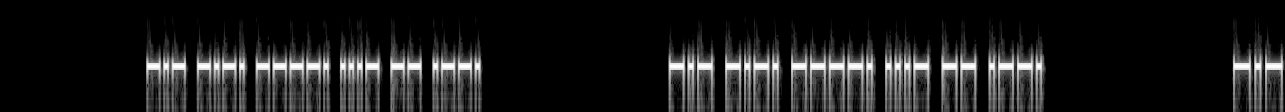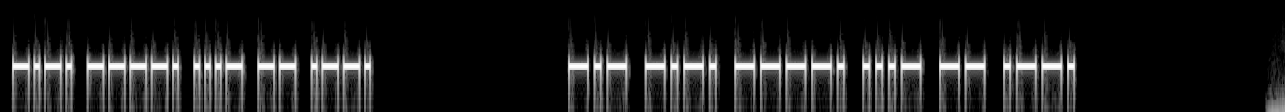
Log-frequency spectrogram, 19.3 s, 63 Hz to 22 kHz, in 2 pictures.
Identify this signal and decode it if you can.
Morse code, heard as a keyed tone, about 32 wpm, 700 Hz. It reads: KC9VMP KC9VMP KC9VMP KC9VMP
